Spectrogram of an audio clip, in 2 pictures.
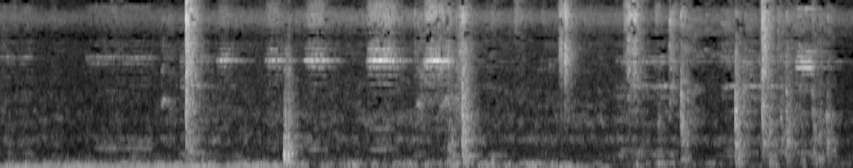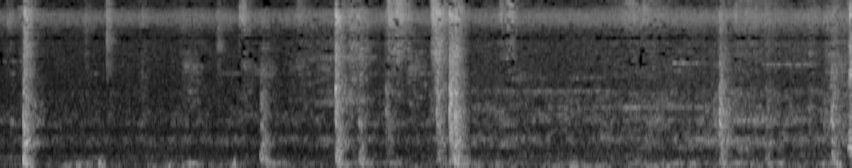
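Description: Hero Splendor Plus single-cylinder engine running with a low steady hum that dies away within the first three seconds. It is followed by irregular metallic clicks and clunks as the engine is handled.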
